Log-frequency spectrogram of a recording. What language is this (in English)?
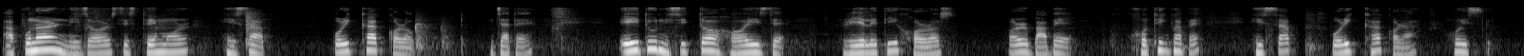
Assamese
